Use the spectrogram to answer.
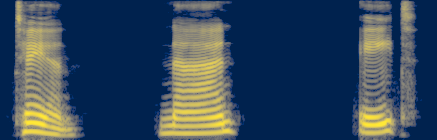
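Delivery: loud, menacing countdown. A narrator's reading. Hugh counting down on the radio, loud menacing countdown. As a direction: count them down like a threat.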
